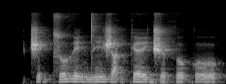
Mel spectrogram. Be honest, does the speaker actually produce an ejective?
no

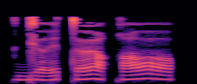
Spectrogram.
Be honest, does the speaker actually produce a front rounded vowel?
yes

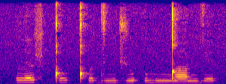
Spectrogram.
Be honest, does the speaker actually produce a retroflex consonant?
yes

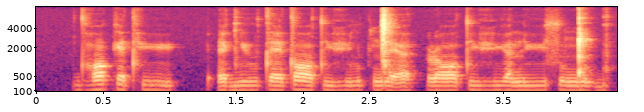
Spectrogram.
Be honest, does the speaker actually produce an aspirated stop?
yes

